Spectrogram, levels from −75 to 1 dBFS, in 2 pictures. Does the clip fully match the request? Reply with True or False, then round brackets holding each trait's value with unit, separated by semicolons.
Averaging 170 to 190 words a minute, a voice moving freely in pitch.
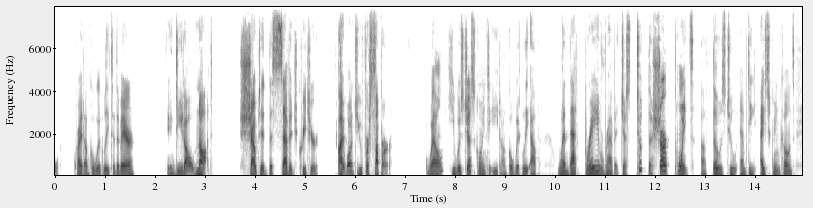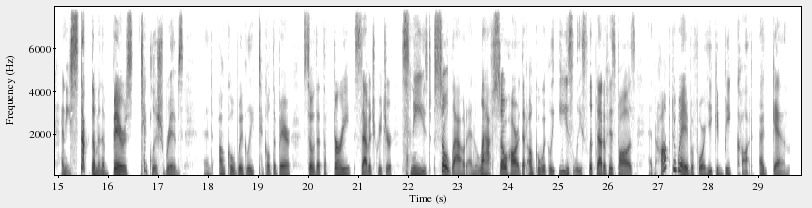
True (180 wpm; 6.4 semitones)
